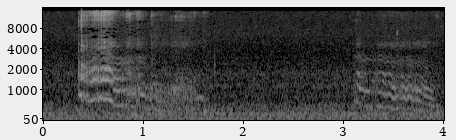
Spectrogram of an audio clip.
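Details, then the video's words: Pet Chihuahua indoors on a rainy day making funny noises: a sudden high, wavering whine at the start, then a second softer warbling whine near the end, over the steady hum of a fan and rain. "Sammy the Chihuahua makes funny noises"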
